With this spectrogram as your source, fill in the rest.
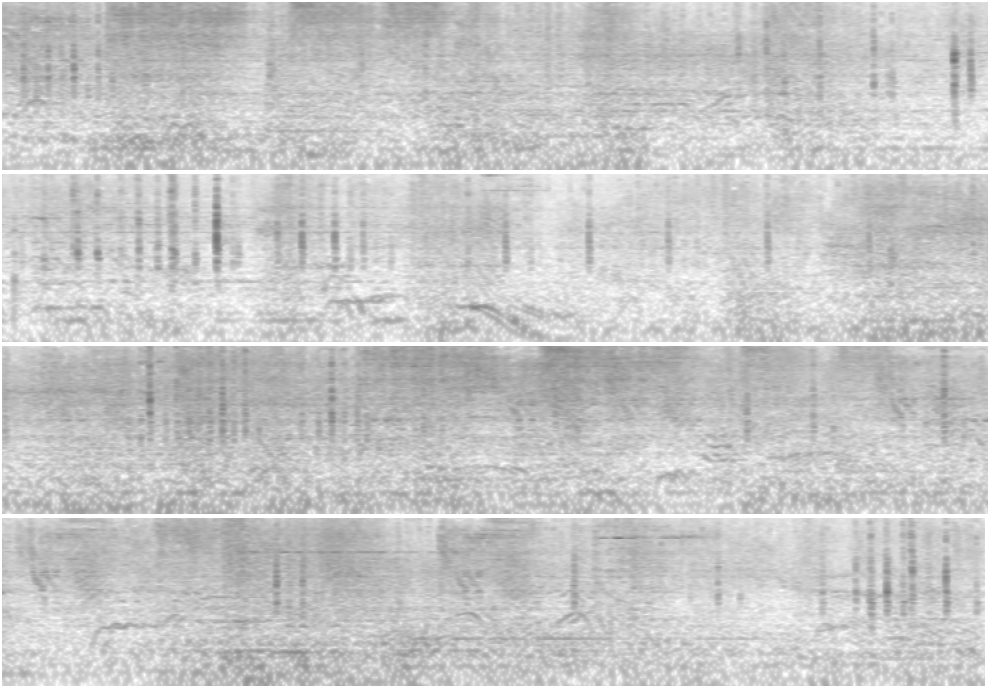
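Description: Weapons and spells strike with sharp hits and zaps.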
